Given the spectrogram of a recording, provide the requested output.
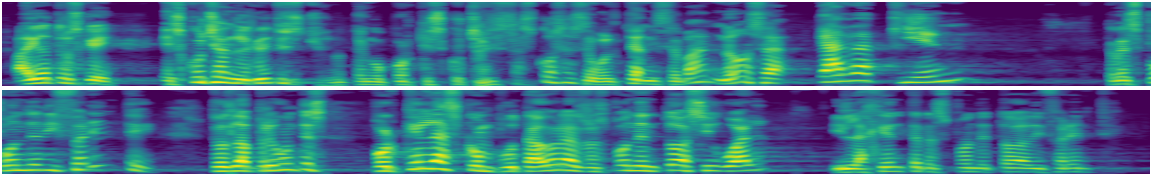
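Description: A man's voice: high voice, lively intonation, a little fast. A man preaching a sermon in a conversational way, often asking his audience questions. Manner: conversational, asks the audience questions, acts out quoted voices. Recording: long hall reverb.

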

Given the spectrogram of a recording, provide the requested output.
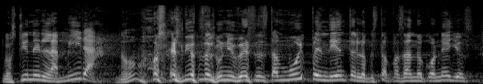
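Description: A man preaching a sermon, lively and conversational, often checking in with his listeners. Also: high voice, fairly quick. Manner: animated, asks "¿no?" after most sentences. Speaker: pastor. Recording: long hall reverb.

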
